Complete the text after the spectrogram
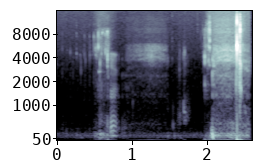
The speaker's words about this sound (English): Oh, wow. Okay. Burst of lime hits you for like the splittest of seconds, for this moment. And then there is this fiery, oh, the aftertaste. It's like tasting together as you listen to me tasting this gin for the first time.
